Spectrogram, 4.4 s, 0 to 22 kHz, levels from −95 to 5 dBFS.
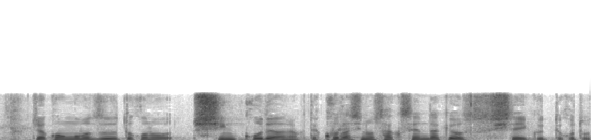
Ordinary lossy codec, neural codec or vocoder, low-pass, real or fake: none; none; 7.2 kHz; real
